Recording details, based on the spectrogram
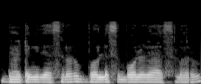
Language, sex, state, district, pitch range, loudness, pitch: Telugu, male, Andhra Pradesh, Srikakulam, 110-115 Hz, -14 LUFS, 115 Hz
